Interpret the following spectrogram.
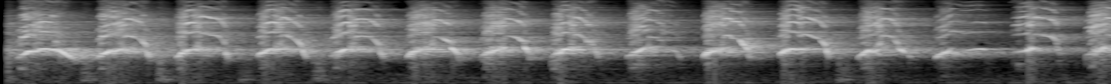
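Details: A happy Chihuahua puppy gives a quick run of high, tuneful yelping howls, nearly three a second.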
